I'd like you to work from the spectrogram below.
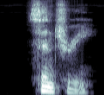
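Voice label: "century", Australian English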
